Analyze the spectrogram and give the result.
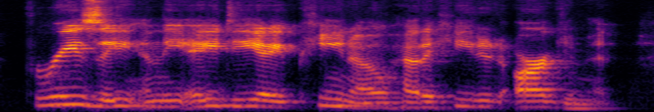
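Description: The intonation rises and falls in a lively way. The reading aloud is done in a natural voice.

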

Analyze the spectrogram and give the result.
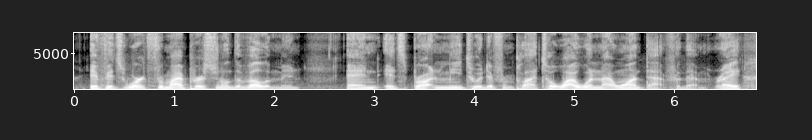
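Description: Delivered at a fairly quick pace with fairly even intonation, this Toronto-accented speech comes through on a very clean recording with a silent background. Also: man. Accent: Canadian (Toronto). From Canada, Toronto. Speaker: financial company CEO. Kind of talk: casual interview.

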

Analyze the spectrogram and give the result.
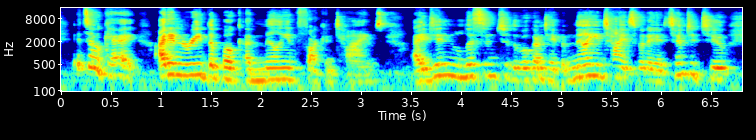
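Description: Animated in tone, a woman with an American accent talks at a fairly quick pace in a fairly high pitch, with hardly any pauses. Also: lively intonation. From US South, Atlanta, Georgia. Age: 40s. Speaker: actress and filmmaker. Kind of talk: casual chat.

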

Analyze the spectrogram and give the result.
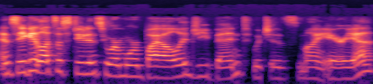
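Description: A woman's normal speaking voice with a Canadian accent, medium pitch and ordinary pitch variation. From Ontario, Canada. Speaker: college teacher and science podcast host. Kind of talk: casual interview chat.

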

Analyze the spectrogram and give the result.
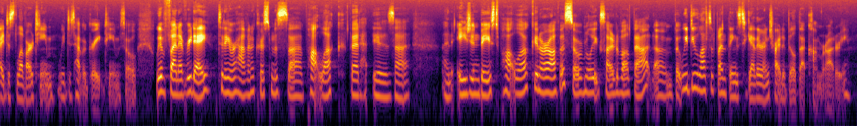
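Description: A woman speaks at a fairly quick pace in an American accent, her pitch medium. Vocal fry runs through her voice, and her pitch variation is ordinary. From Butte, Montana. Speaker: economic development director. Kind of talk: casual interview.

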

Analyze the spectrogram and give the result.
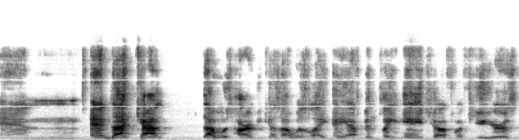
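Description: At a moderate pace, a man speaks in a bright, sharp tone at a fairly high pitch, with ordinary pitch variation and big swings in loudness. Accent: French Canadian. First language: French. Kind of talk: interview.

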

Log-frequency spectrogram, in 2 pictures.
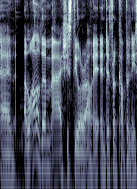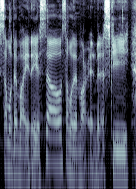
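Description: Over noticeable background noise, the speech comes at a very fast pace with hardly any pauses. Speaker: esports shoutcaster. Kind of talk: casual interview chat.

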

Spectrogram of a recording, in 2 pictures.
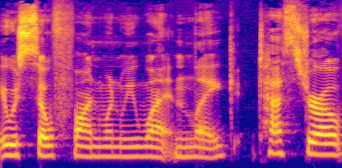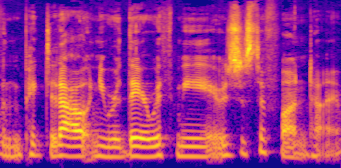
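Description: A woman with an American accent at a medium pitch, fairly quick and hardly pausing, with fairly even intonation, in a very clean recording with a silent background. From California. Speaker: podcast co-host, wardrobe stylist. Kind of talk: casual chat. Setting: home room used as studio.

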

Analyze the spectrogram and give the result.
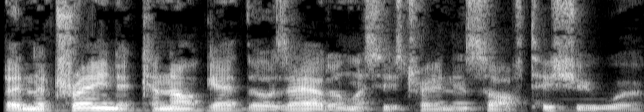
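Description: A man speaks with a northern English accent. His pitch sits in the medium range. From northwest England. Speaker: golf coach. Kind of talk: interview.

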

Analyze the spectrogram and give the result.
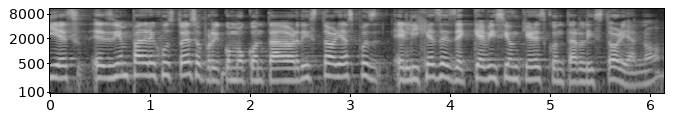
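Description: With hardly any pauses, a woman talks over noticeable background noise using ordinary pitch variation. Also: medium pitch for a woman, moderate pace. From Mexico, Torreón. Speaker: podcast host. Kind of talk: casual interview chat. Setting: studio.

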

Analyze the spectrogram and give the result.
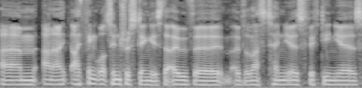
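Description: In a Manchester accent, a man talks at a moderate pace. His voice sits fairly low. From northern England, Glossop near Manchester. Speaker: food and culture consultant. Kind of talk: interview.

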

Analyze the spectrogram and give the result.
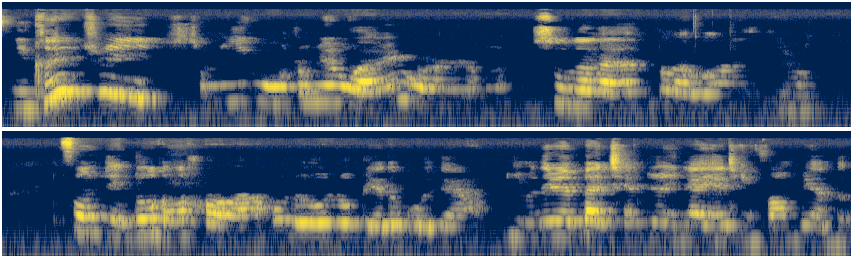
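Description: At a very slow pace, a woman talks in a high pitch with very wide pitch swings and big swings in loudness. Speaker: podcast co-host, student abroad. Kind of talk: casual chat.

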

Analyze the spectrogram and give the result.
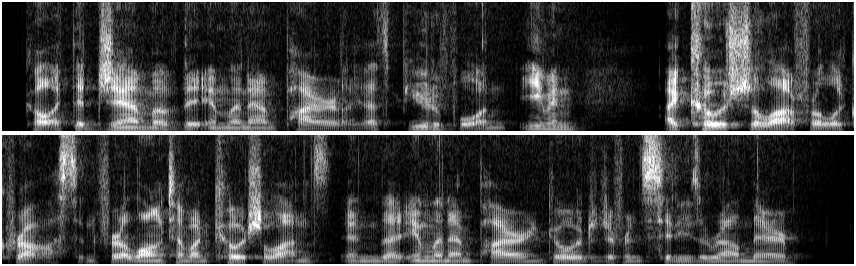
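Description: Speaking very fast with an American accent, a man keeps a medium pitch and fairly even intonation. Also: very clean recording, silent background. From Montana, US. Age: 30s. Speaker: university professor. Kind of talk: casual interview conversation.

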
